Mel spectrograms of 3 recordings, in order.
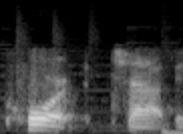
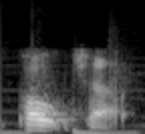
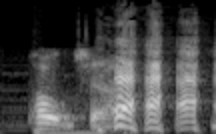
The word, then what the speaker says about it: Poke Chop: As you see, I'm saying No Swine because I want to get it through everybody's head that my name is not Pork Chop. It's Poke Chop. Every time I say my name, folks be like, oh, Pork Chop. Nah, nigga. Poke Chop.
